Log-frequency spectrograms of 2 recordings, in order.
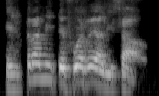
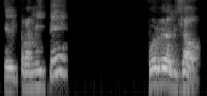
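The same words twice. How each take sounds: First: "trámite" stressed on the opening trá-; stress on first syllable. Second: "trámite" wrongly stressed on the final -te, as tra-mi-TE; misplaced final stress. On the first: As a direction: say "trámite" as TRA-mi-te. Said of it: "para que diga trámite". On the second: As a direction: say "trámite" with the accent on the last E. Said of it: "le pongo tilde en la E". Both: Shown as a demonstration.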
